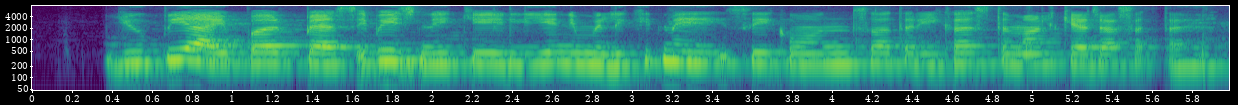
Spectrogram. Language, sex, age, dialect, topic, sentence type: Hindi, female, 18-24, Hindustani Malvi Khadi Boli, banking, question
